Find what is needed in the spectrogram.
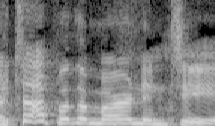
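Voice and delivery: high, loud mock Irish accent; hammed-up Irish accent greeting. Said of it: "That's always your Irish things".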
